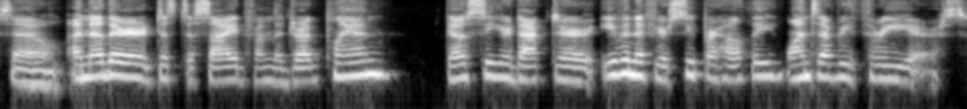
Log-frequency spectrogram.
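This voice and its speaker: An ordinary speaking voice from a woman, medium in pitch with ordinary pitch variation, at a moderate pace against a quiet background. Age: 60s. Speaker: Medicare insurance advisor. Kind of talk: online group Q&A session.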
